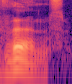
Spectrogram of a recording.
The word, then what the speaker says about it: Worms: at a court in a place called firms spelled like worms and this court in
